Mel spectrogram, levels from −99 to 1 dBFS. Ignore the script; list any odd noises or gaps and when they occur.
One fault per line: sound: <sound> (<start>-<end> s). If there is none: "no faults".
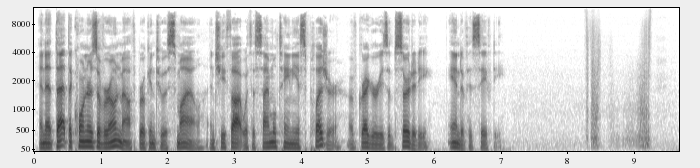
sound: sigh (8.2-9.5 s)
